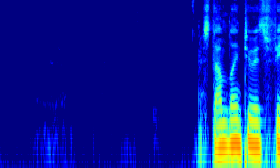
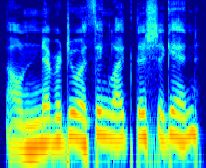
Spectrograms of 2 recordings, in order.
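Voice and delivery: put-on higher voice of a contrite old man; lightly voiced elderly whimper; 6 semitones higher than usual. A narrator's reading. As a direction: promise it meekly, pitched up. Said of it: "whimpered Mister Timmins".

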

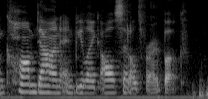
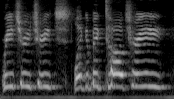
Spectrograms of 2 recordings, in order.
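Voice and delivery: rising reaching cue; 7 semitones higher than usual. Shown as a demonstration. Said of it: "let's do it one more time".

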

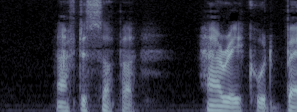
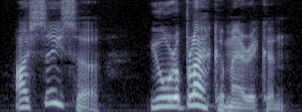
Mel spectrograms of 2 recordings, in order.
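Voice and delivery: policeman; 11 semitones higher, 6 dB louder than usual. Acted. Policeman replies.

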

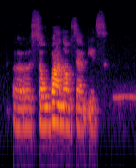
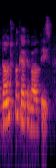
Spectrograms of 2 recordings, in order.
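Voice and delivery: ordinary delivery

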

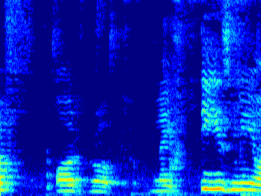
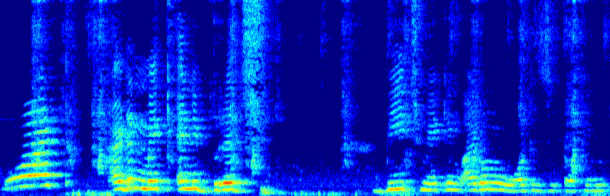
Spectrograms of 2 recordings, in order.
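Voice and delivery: ordinary delivery

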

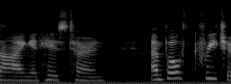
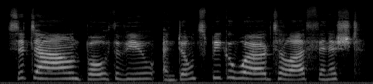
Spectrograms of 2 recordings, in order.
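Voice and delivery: loud bossy order, voice raised; commanding; 4 semitones higher, 5 dB louder than usual. A narrator's reading. Mock Turtle ordering Alice and Gryphon to sit, loud command.

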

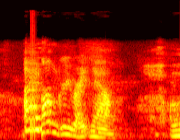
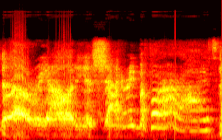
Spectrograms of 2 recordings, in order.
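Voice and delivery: melodramatic shout; 12 semitones higher than usual. Acted. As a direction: proclaim it dramatically. Melodramatic outburst.

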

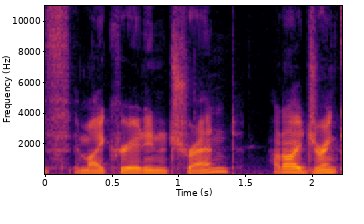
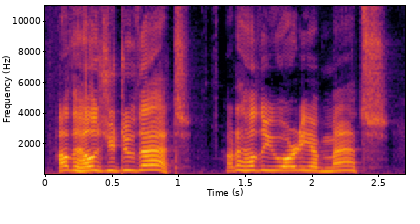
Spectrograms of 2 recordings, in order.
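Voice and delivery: fast, loud, high-pitched disbelief; incredulous outburst; 10 semitones higher, 7 dB louder, faster than usual. Real, not acted. Gamer amazed at an opponent's move, incredulous outburst. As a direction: fire off astonished questions quickly.

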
